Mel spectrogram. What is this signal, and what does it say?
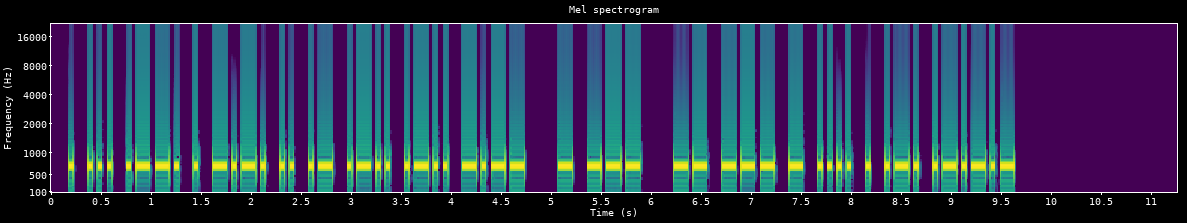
Morse code, heard as a keyed tone, about 25 wpm, 700 Hz. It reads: ESPECIALLY TO MOTHER.
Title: Sentences from Top 1000 Words - Review Part 4 - 25wpm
